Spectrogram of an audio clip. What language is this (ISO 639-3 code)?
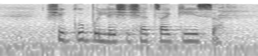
tso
